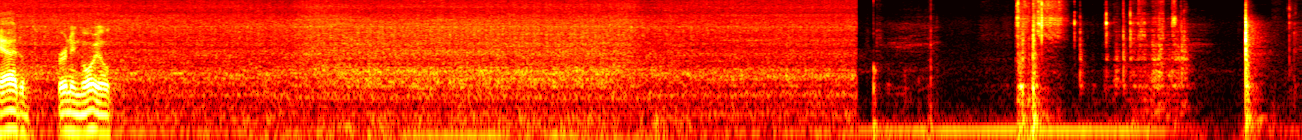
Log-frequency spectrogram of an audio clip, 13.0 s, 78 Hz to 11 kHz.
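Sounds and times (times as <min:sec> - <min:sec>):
minivan engine idling: 0:00.0 - 0:08.6.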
